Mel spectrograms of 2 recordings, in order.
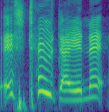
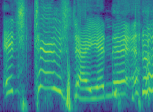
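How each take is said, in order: First: Lightly put-on British catchphrase; British accent. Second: High, drawn-out British catchphrase; British accent. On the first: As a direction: settle into an understated British accent. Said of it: "to get that in". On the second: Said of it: "I just need to think back to". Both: Shown as a demonstration.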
